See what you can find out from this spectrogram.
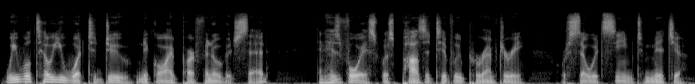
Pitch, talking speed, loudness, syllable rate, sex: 80 Hz, 190 wpm, -23 LUFS, 6.2 syllables/s, male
